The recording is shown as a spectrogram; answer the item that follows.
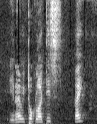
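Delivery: bad fake South African accent. After mentioning someone from south africa, the speaker tries a really bad south african accent. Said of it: "that's my really bad South African voice".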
